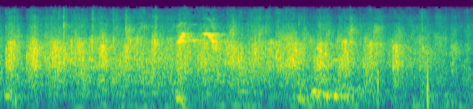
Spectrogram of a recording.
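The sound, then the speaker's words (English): An audience at a university lecture at USF applauds to welcome a politics speaker. Dense, steady clapping runs throughout at an even level, with no voices standing out. “Please give him a hand.”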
